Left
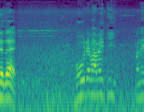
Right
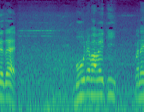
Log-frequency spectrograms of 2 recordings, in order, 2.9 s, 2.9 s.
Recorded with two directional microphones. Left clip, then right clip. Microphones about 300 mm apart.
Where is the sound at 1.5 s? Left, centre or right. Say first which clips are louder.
Right 2 dB; centre.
